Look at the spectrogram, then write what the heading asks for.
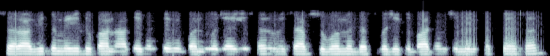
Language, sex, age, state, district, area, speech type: Urdu, male, 30-45, Uttar Pradesh, Gautam Buddha Nagar, urban, conversation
